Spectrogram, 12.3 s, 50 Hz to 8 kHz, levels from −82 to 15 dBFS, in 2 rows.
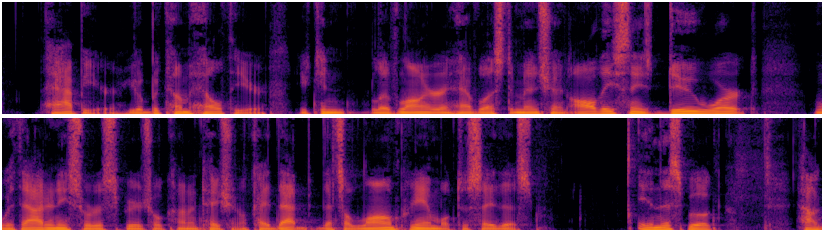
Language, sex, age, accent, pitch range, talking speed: English, male, 40-59, American, 95-110 Hz, 180 wpm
